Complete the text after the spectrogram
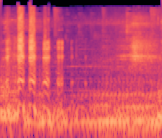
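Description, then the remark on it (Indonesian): Motorcycles rev at a racing circuit not far away, a loud, steady engine rumble that swells and drones throughout, while brief snatches of voices sound at the start. “masih ada suara-suara motor diabaikan saja ya kan? kita memang tidak bisa terlalu jauh dari sirkuit”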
